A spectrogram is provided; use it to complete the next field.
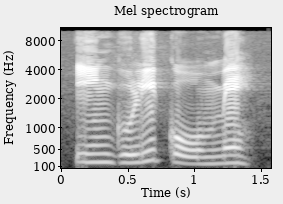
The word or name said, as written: Inguli Come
